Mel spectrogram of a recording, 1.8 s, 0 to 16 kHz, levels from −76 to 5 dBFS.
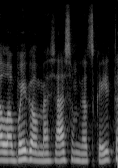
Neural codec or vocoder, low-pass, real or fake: none; 14.4 kHz; real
